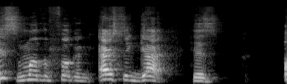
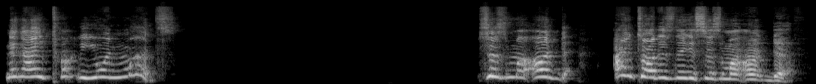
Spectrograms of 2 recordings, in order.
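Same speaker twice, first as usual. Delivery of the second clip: heated outrage; 9 semitones higher than usual. Real, not acted. To his dad, who hasn't called in months, heated outrage. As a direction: let the disbelief boil over. Venting about his dad's accusations.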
